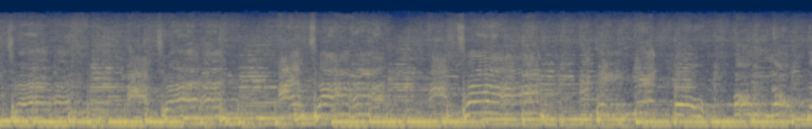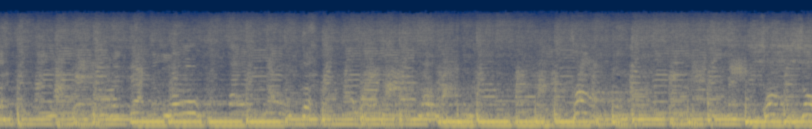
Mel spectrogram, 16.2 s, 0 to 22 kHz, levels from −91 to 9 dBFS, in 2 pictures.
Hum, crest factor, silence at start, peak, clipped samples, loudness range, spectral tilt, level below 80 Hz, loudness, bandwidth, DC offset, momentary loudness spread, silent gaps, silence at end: none; 12 dB; 0 s; -2 dBFS; under 0.1%; 1 LU; -5.5 dB/octave; -30 dBFS; -15 LUFS; 14.5 kHz; 0.2%; 2 LU; none; 0 s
